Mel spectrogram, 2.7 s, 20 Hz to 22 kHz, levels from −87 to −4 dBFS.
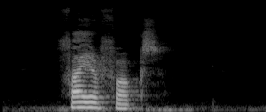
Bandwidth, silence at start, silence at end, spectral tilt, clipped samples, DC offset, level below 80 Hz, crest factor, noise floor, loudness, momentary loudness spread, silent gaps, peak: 16 kHz; 0.6 s; 0.95 s; -6.5 dB/octave; under 0.1%; under 0.1%; -72 dBFS; 20 dB; -69 dBFS; -31 LUFS; 21 LU; none; -14 dBFS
